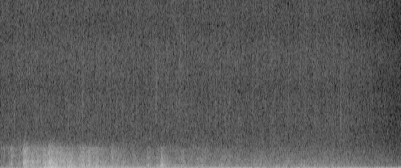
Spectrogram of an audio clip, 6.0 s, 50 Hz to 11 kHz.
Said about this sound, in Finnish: No se ukonilma sitten lopulta yllättikin. Yöllä kello 3 aikaan.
